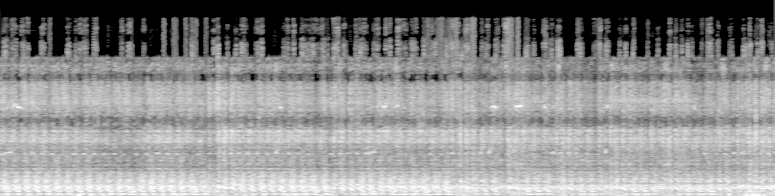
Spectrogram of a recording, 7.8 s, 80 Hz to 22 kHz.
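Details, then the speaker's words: Nissan Cefiro RB25DET with a long-running mysterious miss, tested after new spark plugs: lumpy, uneven idle with a stumbling beat like one cylinder dropping out; the plugs did not fix it, and an open ignition coil feed wire was later identified as the likely cause. "here we go time to see if this thing has no longer a miss"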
